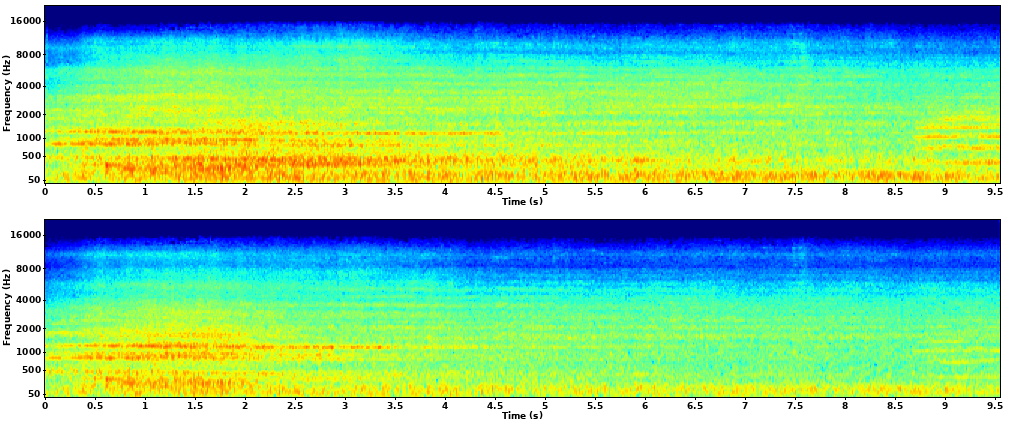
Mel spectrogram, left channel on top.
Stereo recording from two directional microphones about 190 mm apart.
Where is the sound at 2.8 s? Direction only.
55° left (ahead or behind).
